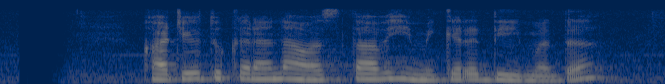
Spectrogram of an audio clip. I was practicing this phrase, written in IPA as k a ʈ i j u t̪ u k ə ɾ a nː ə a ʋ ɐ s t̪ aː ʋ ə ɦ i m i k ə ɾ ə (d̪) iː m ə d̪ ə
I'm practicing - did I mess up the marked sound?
no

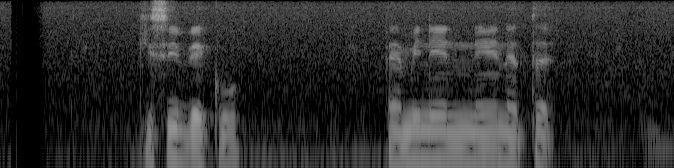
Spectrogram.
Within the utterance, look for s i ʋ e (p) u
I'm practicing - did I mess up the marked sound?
yes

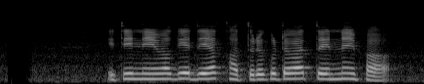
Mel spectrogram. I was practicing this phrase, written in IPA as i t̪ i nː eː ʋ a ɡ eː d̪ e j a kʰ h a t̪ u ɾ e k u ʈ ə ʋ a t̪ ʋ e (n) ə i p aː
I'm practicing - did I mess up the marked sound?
yes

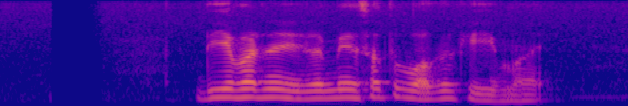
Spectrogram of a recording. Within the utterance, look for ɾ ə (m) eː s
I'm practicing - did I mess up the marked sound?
no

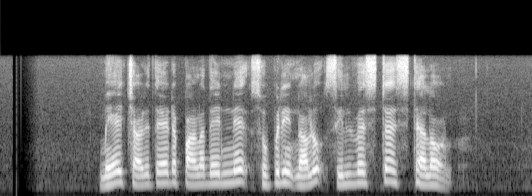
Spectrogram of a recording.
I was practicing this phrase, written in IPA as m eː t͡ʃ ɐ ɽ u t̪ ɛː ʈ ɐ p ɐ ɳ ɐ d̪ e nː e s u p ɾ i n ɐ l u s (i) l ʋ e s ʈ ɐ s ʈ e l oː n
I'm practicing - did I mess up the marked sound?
no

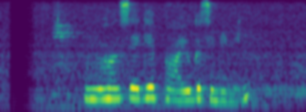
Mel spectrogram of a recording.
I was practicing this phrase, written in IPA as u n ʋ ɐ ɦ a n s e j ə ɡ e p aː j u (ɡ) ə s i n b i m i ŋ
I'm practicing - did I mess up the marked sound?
no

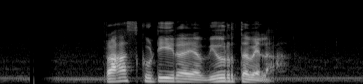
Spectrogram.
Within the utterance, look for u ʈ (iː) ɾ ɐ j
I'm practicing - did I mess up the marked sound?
no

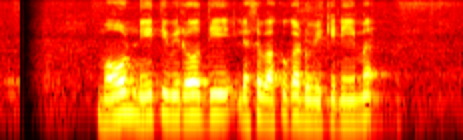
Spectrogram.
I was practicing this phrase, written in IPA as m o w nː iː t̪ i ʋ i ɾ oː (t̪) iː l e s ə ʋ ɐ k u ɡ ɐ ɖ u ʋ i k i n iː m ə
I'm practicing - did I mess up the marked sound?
yes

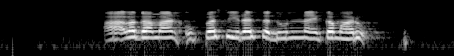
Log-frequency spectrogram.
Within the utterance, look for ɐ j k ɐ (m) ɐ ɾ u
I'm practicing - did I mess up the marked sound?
no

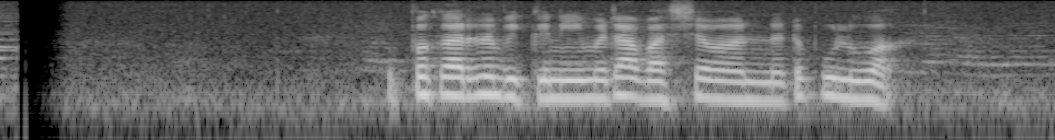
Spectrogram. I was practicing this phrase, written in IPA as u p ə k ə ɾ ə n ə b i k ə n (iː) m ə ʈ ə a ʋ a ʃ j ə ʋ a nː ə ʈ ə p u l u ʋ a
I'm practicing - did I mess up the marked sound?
no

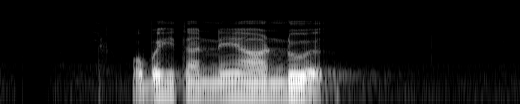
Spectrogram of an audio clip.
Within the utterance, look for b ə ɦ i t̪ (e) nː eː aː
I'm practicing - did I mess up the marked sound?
yes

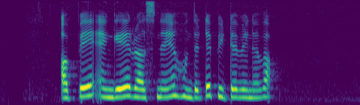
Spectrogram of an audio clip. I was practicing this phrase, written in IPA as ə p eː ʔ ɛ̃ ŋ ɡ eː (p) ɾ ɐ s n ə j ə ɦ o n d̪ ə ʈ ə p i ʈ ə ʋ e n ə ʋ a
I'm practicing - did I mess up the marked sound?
yes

